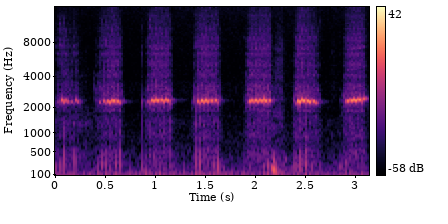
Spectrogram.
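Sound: person imitating cricket chirping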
